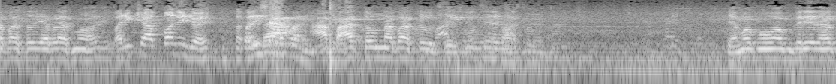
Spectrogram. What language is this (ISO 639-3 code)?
guj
